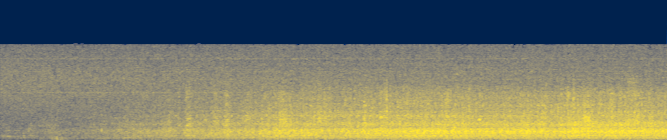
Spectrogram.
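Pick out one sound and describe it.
A bus rumbles along with a steady, swelling noise.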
